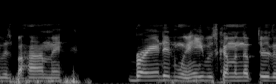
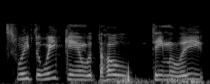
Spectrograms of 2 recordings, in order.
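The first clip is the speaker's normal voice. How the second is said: normal talking voice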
